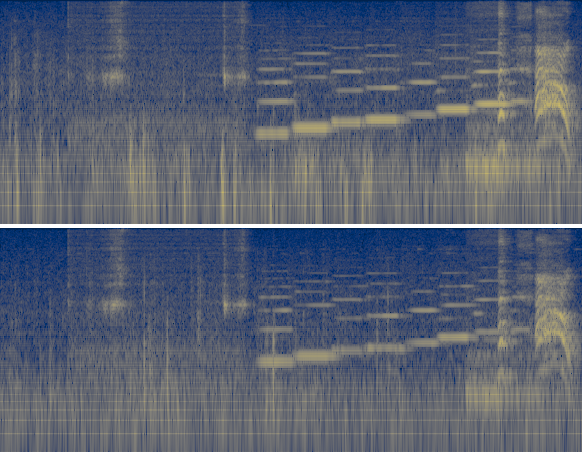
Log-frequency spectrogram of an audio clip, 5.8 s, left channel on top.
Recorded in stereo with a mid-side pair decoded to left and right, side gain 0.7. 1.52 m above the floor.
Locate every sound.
0.7 s cutlery clinking: 10° left, 2.5 m
2.5 s a flute: 45° left, 3 m
4.7 s laughter: 25° left, 2.0 m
